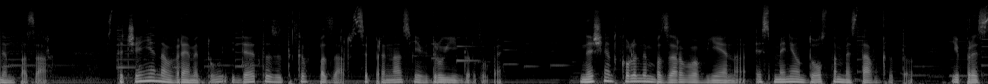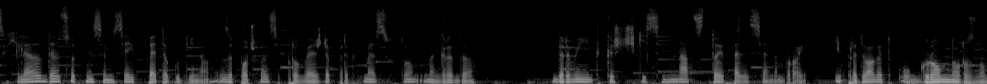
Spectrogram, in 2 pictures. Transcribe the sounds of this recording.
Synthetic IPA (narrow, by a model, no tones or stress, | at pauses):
d̪ɛnpɐ̰za̰ɾ | st̪ɛt͡ʃɛniɛnɐvɾɛmɛt̪oid̪ɛjət̪əzɐt̪ɐ̥kɤfpɐza̰ɾsɛpɾɛnasʲəivd̪ɾuɡʲiɡɾɐd̪o̰vɛ̰ | d̪nɛʃnijət̪kɔlɛd̪ɛnpɐzaɾvɐviɛnə̰ɛsmɛnild̪ɔst̪əmɛst̪avɡɾɐd̪̥ɤ̰ | ipɾɛsxilʲad̪əd̪ɛvɛt̪st̪ɔt̪inosɛmd̪ɛsɛipɛt̪əɡod̪inə̰zɐpɔt͡ʃvəd̪ɐsɛ̥pɾovɛʒd̪əpɾɛt̪kmɛt̪st̪vo̥t̪onɐɡɾɐd̪ɤ | d̪ɤɾvɛnit̪ɛ̥kɤʃt̪i̥t͡ʃkisənat̪st̪ɔipɛd̪ɛsɛnɐbɾɔ̰j | ipɾɛd̪lˠaɡət̪oɡɾɔmnoɾɐzno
